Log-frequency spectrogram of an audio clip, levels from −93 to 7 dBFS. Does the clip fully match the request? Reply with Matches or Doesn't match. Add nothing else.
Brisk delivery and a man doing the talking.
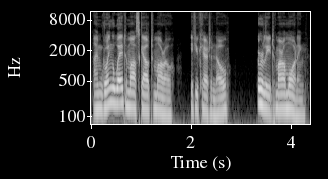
Matches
